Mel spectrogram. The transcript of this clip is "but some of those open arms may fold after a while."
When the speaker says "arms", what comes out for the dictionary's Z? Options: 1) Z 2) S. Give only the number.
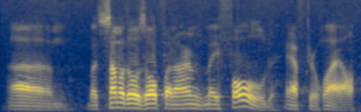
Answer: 1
